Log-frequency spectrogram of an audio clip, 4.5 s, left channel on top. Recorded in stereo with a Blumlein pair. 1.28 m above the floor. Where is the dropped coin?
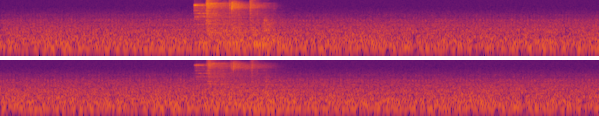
40° left, 3 m.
